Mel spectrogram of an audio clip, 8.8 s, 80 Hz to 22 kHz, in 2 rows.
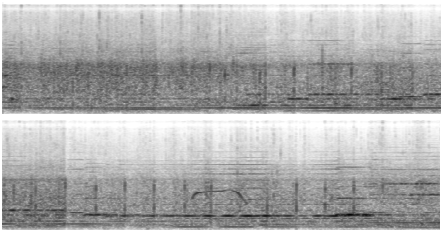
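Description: A stadium crowd of about 60,000 applauds steadily for several seconds, a dense, loud wash of clapping with a few whistles and cheers rising above it. No one speaks over it.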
